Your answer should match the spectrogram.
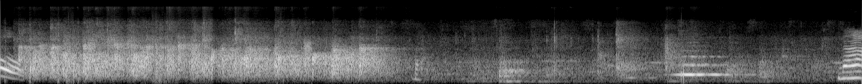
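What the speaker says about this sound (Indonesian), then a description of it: "Oke, tepuk tangan dulu buat kelompok 1." A classroom audience claps for a presenting group, a lively round of applause lasting about four seconds before fading into quieter room sounds with talking and a few scattered knocks.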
